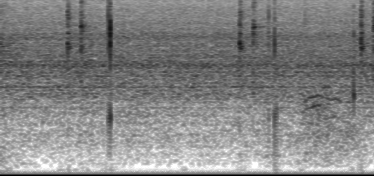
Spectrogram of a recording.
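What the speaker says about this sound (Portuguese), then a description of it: "Vou clicar nele" A computer mouse in a NetBeans session gives a few sharp, close, isolated clicks against a steady faint hiss, with no voices in between.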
